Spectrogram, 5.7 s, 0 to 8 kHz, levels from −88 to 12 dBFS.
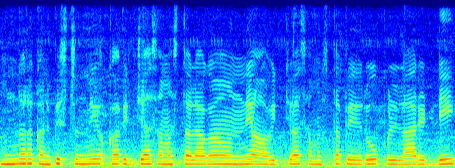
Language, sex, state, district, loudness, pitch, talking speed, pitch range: Telugu, female, Andhra Pradesh, Anantapur, -16 LUFS, 210 Hz, 115 wpm, 200-220 Hz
